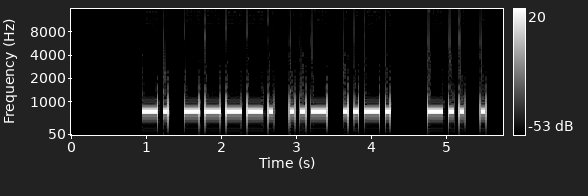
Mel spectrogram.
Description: Morse code, heard as a keyed tone, about 17 wpm, 700 Hz. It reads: N9UF DE
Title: USA Callsign DE Callsign - 4 Characters - 17wpm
